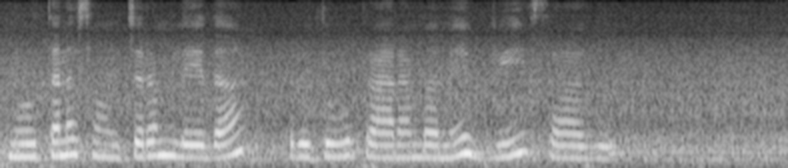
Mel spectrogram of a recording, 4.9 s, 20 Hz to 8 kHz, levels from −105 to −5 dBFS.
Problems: constant background noise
